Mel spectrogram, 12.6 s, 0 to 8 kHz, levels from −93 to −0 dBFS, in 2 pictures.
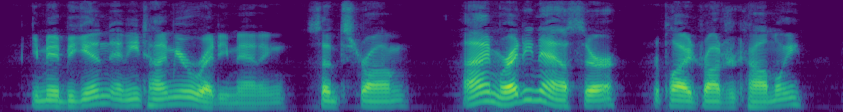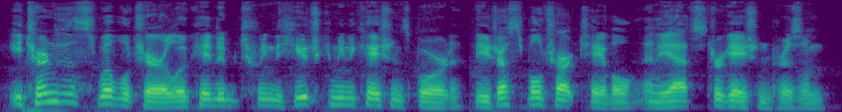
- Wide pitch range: Yes, wide, 5.8 semitones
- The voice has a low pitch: Yes, low, 110 Hz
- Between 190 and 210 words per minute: No, average, 180 wpm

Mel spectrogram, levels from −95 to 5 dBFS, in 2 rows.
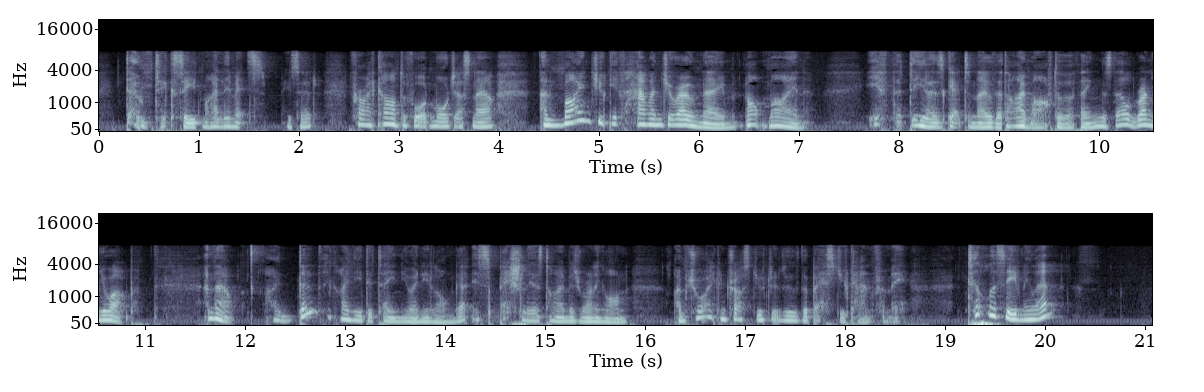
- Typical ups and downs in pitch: No, wide, 7.2 semitones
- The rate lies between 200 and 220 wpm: Yes, fast, 205 wpm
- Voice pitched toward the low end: Yes, low, 120 Hz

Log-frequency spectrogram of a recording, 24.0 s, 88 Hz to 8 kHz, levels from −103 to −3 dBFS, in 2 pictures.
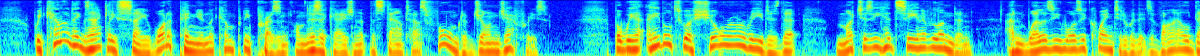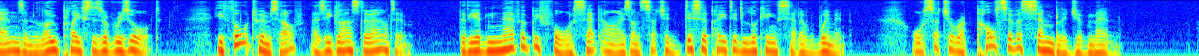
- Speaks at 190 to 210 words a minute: Yes, fast, 205 wpm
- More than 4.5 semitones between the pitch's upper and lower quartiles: Yes, average, 5.1 semitones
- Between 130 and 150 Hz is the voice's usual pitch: Yes, low, 135 Hz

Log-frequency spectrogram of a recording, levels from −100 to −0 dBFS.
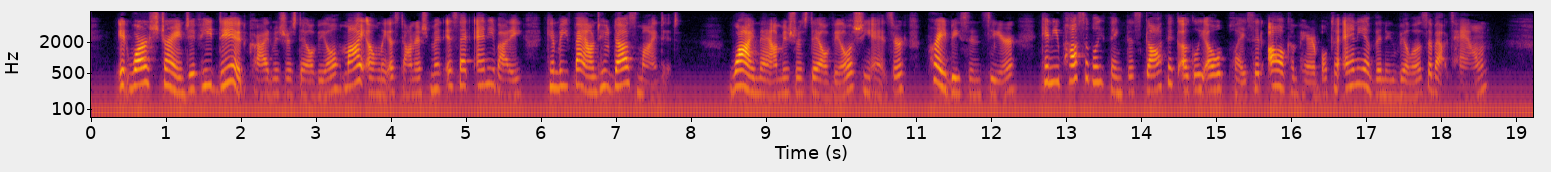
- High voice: Yes, high, 220 Hz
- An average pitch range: No, wide, 7.9 semitones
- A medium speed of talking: Yes, average, 160 wpm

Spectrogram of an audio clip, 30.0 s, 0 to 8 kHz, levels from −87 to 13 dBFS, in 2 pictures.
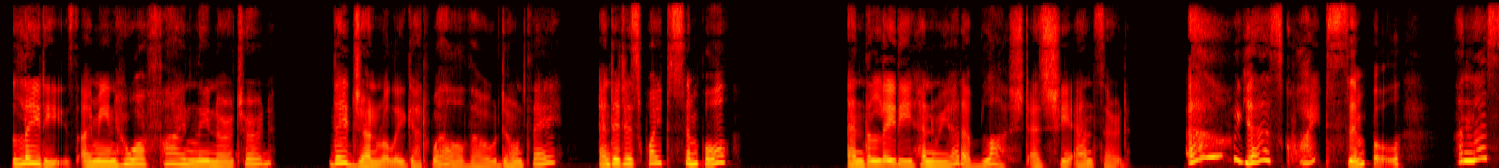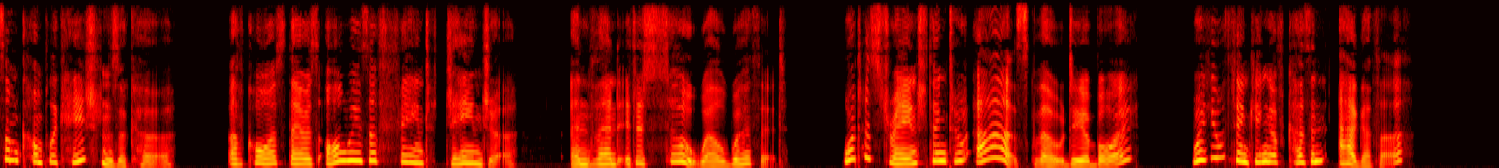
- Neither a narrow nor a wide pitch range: No, wide, 7.9 semitones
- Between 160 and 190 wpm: No, slow, 135 wpm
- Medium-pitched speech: No, high, 245 Hz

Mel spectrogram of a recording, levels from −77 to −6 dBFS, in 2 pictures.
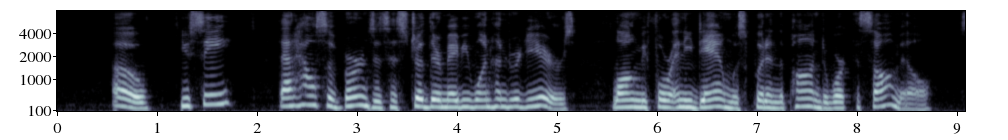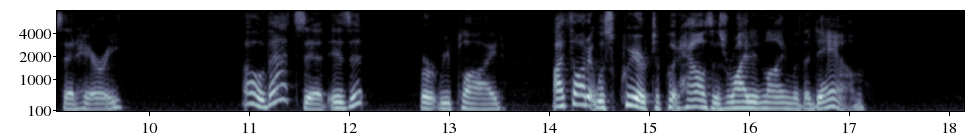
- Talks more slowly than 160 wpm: No, average, 165 wpm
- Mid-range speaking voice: No, high, 200 Hz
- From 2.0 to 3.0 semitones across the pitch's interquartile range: No, average, 4.9 semitones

